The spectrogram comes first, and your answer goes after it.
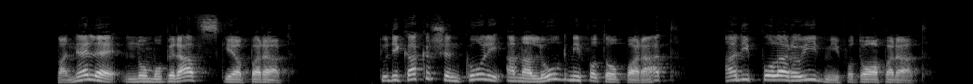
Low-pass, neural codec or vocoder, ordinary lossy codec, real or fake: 10.8 kHz; codec, 24 kHz, 0.9 kbps, WavTokenizer, medium speech release version 2; MP3, 48 kbps; fake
